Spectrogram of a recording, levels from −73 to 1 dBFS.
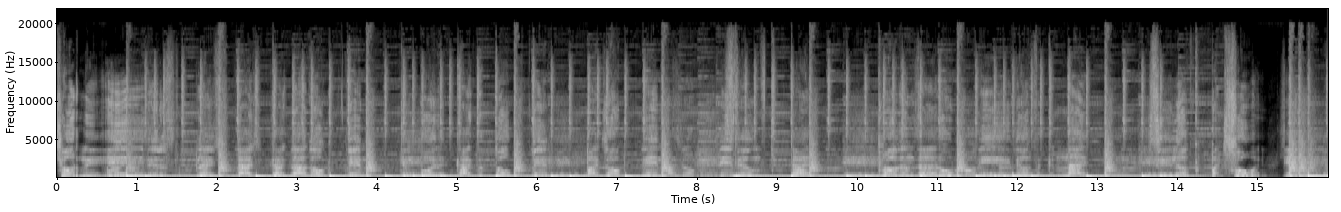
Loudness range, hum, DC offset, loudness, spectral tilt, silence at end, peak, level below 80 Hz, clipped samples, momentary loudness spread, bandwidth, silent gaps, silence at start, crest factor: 1 LU; none; under 0.1%; -13 LUFS; -4 dB/octave; 0 s; 0 dBFS; -12 dBFS; under 0.1%; 6 LU; 19.5 kHz; none; 0 s; 10 dB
